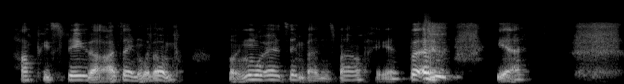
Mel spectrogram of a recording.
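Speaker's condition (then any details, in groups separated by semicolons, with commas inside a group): Cerebral palsy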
